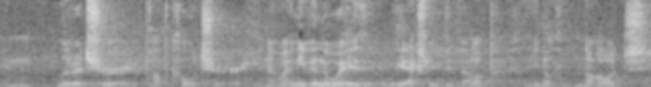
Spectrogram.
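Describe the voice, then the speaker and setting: Noticeable background noise sits behind a man's very deep, low voice. He keeps a moderate pace. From Brazil. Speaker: qualitative researcher. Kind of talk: interview answer. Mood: reflective, thoughtful. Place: hall.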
